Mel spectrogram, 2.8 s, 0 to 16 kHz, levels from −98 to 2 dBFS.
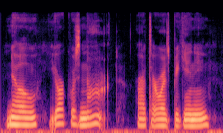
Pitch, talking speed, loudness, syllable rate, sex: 155 Hz, 150 wpm, -18 LUFS, 5.2 syllables/s, female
